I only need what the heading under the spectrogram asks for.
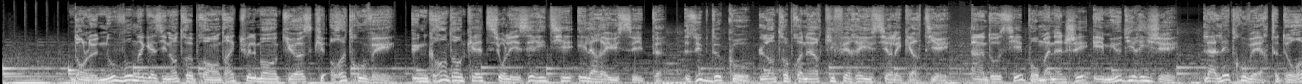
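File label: French, male, commercial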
